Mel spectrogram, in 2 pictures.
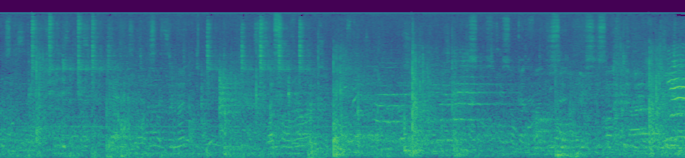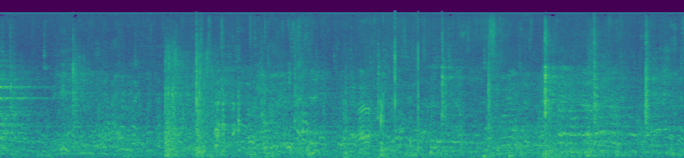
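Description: Hockey sticks knock and tap together.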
